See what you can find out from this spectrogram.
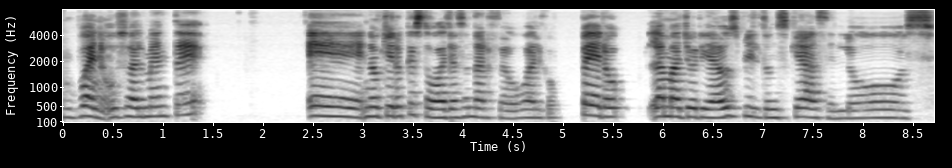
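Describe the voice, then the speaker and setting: A woman with a fairly high pitch speaks at a very slow pace, her intonation fairly even. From Colombia, Bogotá. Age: 20s. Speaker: vocational trainee, former lawyer. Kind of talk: interview.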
